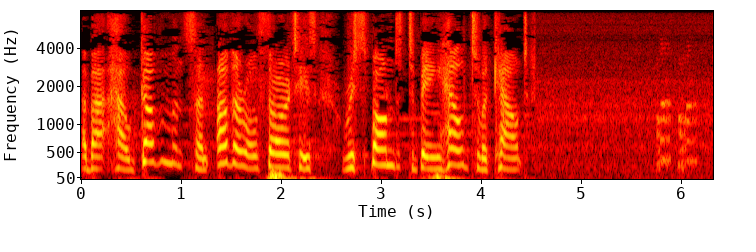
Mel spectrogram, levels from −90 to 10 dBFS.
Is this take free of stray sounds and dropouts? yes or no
no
